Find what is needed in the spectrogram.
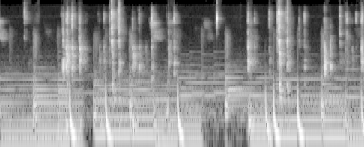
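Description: Computer keyboard typing: irregular clusters of keystrokes as a short phrase is typed, over soft background music.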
